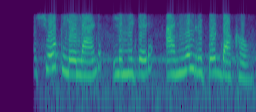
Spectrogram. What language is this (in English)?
Marathi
